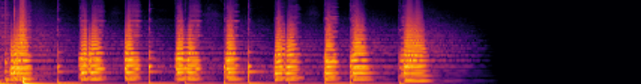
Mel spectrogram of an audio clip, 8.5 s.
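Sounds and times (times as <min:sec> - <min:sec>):
Balkan brass band underscore: 0:00.0 - 0:06.1.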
